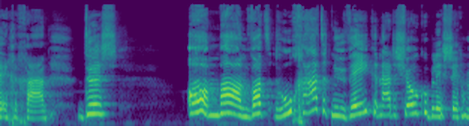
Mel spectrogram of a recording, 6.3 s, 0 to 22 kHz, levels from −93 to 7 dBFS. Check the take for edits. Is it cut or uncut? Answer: uncut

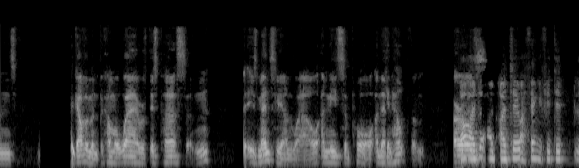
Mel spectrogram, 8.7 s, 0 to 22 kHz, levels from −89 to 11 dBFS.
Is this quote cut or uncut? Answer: cut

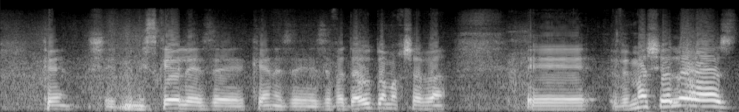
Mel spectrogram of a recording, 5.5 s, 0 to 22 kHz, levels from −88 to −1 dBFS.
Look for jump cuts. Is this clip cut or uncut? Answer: uncut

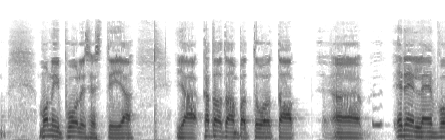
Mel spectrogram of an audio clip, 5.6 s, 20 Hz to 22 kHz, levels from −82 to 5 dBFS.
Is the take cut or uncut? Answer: uncut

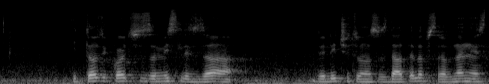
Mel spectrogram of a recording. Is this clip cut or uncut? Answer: uncut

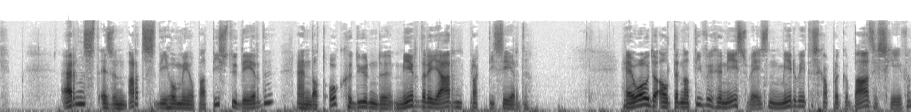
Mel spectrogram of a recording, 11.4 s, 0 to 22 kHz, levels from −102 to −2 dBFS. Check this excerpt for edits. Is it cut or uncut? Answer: cut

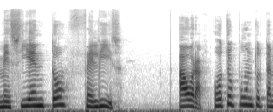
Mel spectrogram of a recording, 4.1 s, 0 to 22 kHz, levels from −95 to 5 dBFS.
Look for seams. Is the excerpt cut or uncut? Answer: uncut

